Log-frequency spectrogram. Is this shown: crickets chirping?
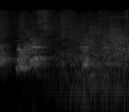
no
